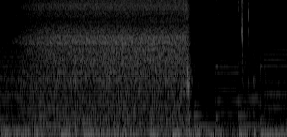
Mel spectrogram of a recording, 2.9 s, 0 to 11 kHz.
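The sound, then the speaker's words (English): A vape coil on a Recurve 2 rebuildable dripping atomizer (RDA) hisses loudly and steadily for about two seconds as someone draws on it, then cuts off abruptly, leaving quiet background sounds and a few faint clicks. “And this is my first vape experience with the Recurve 2 RDA.”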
